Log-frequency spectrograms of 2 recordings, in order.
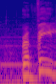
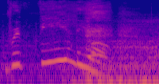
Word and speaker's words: Revelio: Rebellious. You're saying it wrong. Ugh, Revelio.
